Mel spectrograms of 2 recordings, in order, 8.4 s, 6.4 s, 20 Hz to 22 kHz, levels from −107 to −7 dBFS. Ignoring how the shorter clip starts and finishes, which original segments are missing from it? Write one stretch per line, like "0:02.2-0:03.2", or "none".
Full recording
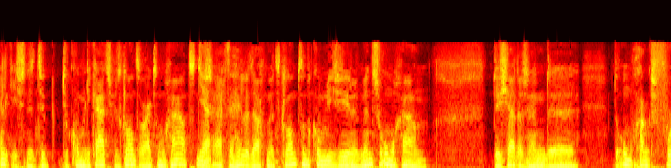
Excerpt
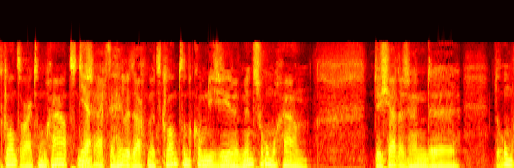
none

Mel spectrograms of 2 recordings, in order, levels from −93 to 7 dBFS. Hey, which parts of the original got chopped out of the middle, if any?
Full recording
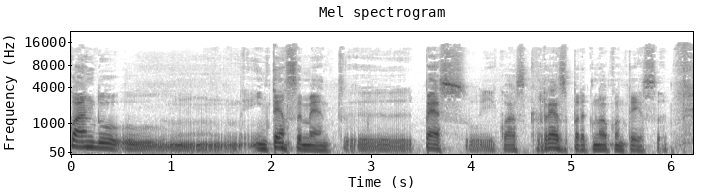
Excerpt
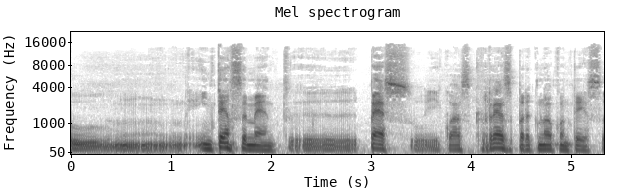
none

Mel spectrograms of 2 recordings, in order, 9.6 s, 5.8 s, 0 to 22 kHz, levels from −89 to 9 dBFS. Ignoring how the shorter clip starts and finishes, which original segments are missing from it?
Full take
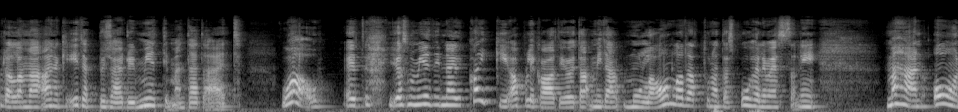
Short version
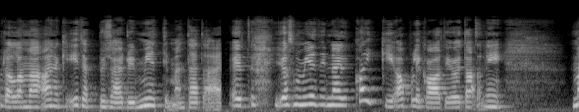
0:02.2-0:03.3
0:05.9-0:07.9

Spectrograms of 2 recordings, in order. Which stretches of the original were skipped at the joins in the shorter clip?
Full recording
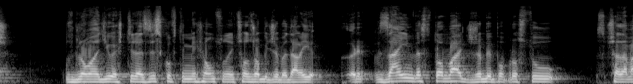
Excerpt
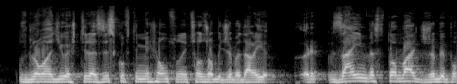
none

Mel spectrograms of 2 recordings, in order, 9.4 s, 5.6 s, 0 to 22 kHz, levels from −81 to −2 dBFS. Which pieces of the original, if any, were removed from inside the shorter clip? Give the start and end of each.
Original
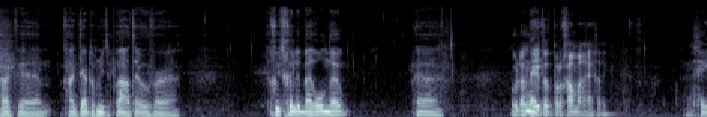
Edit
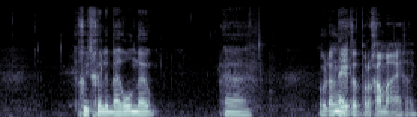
none

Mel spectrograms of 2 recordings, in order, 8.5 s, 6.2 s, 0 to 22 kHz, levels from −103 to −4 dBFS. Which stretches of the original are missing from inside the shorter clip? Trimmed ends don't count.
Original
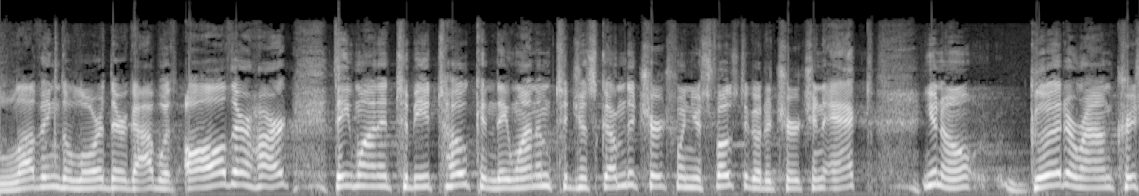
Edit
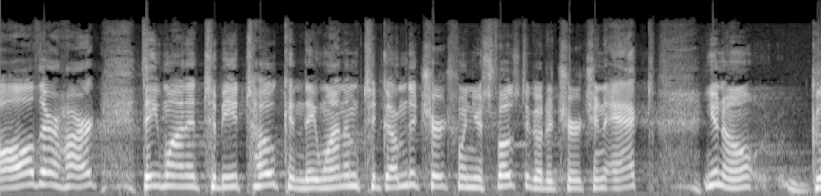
0:04.3-0:04.5

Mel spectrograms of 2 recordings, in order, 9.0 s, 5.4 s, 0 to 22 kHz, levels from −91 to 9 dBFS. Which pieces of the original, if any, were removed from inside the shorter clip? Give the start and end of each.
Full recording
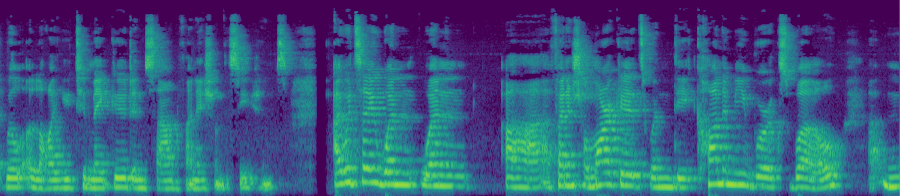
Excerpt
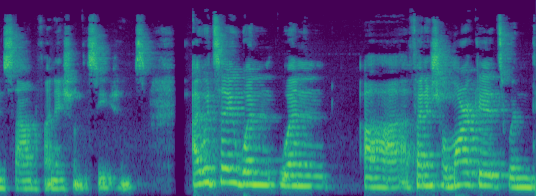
none

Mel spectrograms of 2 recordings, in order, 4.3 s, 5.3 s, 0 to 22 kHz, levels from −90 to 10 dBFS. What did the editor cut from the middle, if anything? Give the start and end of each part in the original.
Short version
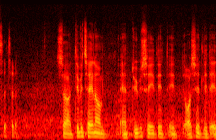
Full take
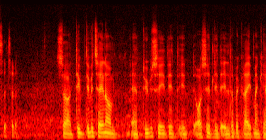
0:01.5-0:01.7

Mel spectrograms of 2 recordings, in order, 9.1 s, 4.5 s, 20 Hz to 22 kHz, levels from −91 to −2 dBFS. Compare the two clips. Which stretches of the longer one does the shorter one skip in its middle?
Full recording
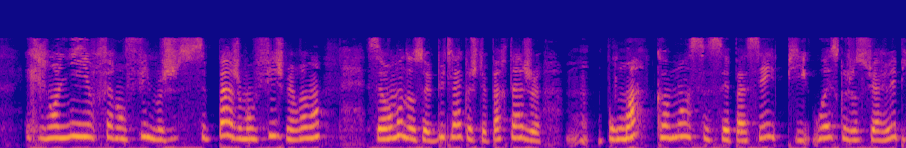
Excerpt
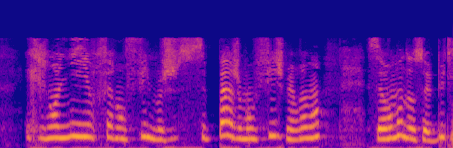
none

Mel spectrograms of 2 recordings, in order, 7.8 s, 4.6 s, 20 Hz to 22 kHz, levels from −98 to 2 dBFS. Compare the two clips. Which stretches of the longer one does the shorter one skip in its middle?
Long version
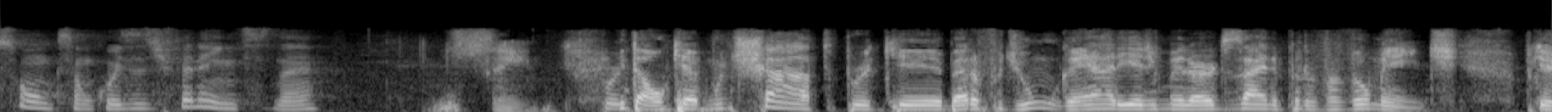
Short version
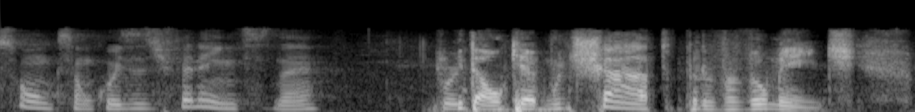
0:02.2-0:03.0
0:04.2-0:06.4

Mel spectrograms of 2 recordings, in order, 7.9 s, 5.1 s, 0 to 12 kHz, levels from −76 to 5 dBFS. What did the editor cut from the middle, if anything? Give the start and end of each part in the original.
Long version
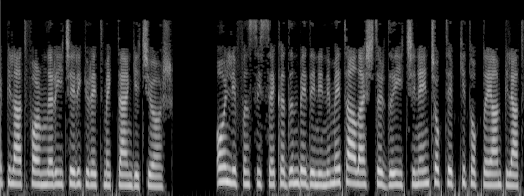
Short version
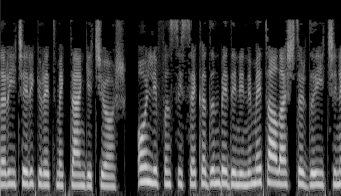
0:02.6-0:03.1

